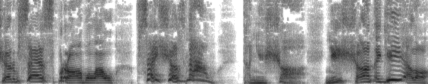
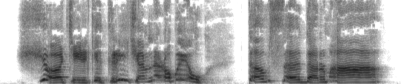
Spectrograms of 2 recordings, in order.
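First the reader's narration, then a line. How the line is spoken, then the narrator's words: Groaning. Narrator (Ukrainian): Ельф аж застогнав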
